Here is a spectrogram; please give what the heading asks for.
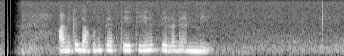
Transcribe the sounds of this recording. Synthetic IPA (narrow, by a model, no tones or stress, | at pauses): anikəd̪akunupæt̪ːeːt̪ijənəpeləd̪æmːe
